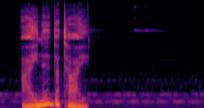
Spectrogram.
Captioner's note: german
